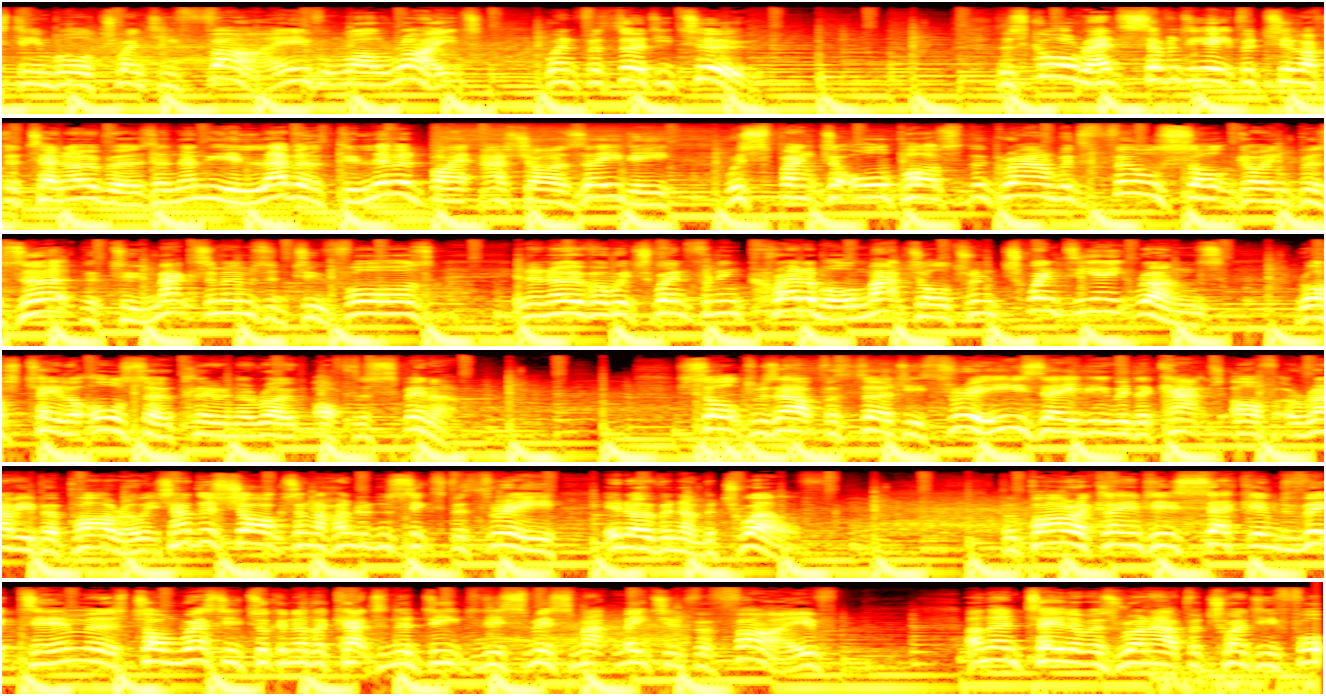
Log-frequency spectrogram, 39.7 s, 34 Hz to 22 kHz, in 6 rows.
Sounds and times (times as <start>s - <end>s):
Speech: 0.0s - 3.8s, 5.0s - 22.2s, 23.3s - 30.5s, 31.5s - 37.2s, 37.9s - 39.6s
Music: 0.0s - 39.6s.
